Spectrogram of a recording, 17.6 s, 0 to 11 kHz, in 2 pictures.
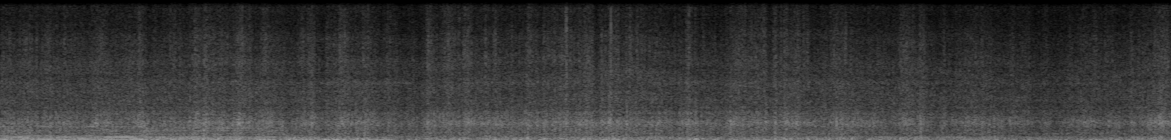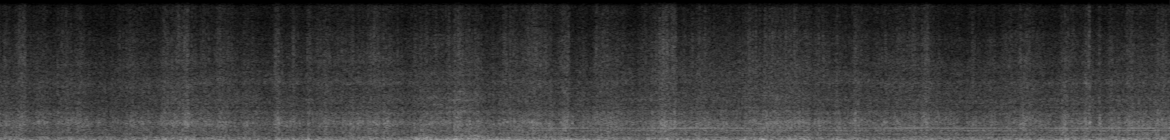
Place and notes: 07.01.2009 22:40 the regular ICE train had to be replacesd because of frozen breaks. the replacement train was an old one from the 80s, which you don't see very often nowadays. it has doors and windows which you can or have to open by hand. here are some charateristic sounds of this kind of train.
